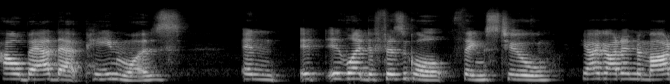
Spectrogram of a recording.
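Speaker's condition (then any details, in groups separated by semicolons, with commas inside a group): No condition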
